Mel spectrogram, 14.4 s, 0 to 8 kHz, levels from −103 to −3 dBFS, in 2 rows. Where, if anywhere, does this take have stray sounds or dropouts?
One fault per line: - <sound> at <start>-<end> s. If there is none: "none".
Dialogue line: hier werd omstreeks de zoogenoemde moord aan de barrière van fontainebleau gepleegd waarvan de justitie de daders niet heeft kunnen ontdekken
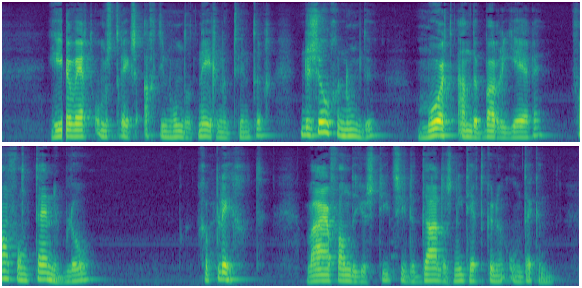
- dropout at 0.7-0.8 s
